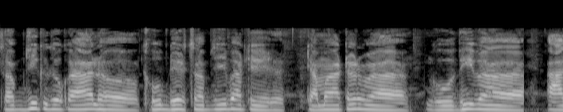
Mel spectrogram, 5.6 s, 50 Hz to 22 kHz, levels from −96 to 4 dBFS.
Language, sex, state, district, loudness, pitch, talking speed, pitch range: Bhojpuri, male, Uttar Pradesh, Deoria, -27 LUFS, 155 Hz, 150 wpm, 145-165 Hz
